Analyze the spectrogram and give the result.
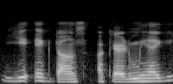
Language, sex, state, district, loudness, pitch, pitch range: Hindi, male, Uttar Pradesh, Muzaffarnagar, -18 LUFS, 140 Hz, 125-160 Hz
